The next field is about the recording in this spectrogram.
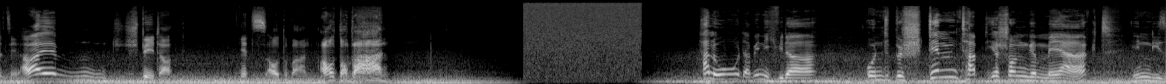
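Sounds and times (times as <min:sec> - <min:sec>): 
speech: 0:00.0 - 0:04.0, 0:07.0 - 0:11.6
white noise hiss used as a segment separator: 0:05.2 - 0:06.4.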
